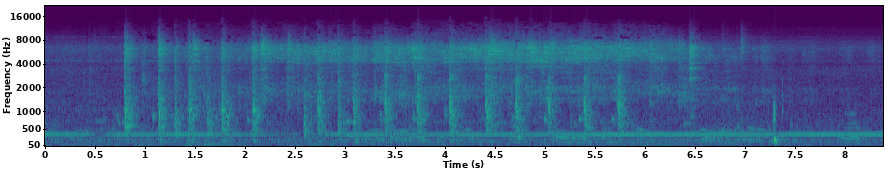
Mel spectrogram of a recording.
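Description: Hand trigger spray bottle squeezed rapidly, about three or four pumps a second, each a click with a hiss of spray; the pumping stops about six and a half seconds in. A single knock follows near the end, over a steady low hum.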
